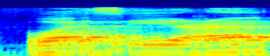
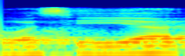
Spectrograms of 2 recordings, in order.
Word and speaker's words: وسع: വസിഅ കുല്ല ഷൈഇൻ ഇൽമാ. വസിഅ, ഐനിൻ്റെ ഉച്ചാരണം നേരത്തെ സൂചിപ്പിച്ചതാണ്. അത് വസിയ എന്ന് തെറ്റായി പലരും പറഞ്ഞു പോകും, അത് സൂക്ഷിക്കേണ്ടതാണ്.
